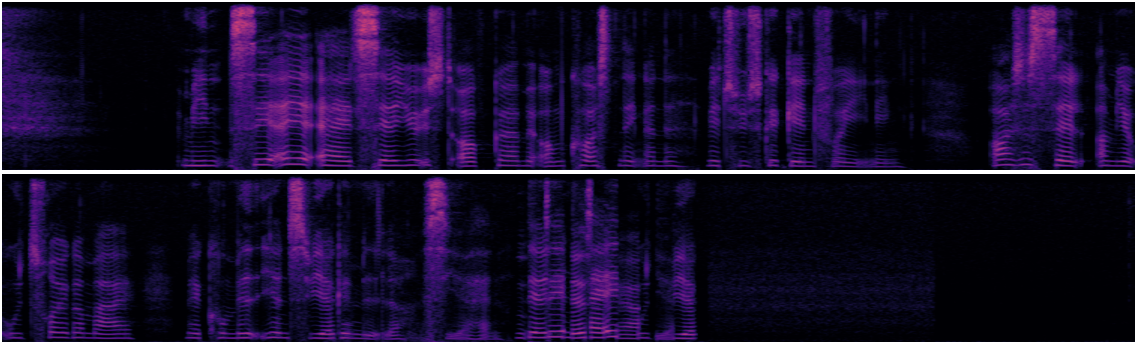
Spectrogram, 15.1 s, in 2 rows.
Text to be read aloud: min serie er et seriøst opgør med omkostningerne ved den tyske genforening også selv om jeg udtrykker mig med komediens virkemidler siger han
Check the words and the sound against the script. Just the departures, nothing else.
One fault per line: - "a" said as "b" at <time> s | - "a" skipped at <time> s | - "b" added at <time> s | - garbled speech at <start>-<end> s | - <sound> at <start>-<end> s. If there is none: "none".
- "den" skipped at 4.8 s
- garbled speech at 11.0-12.2 s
